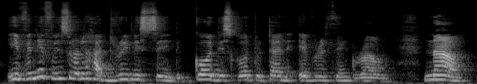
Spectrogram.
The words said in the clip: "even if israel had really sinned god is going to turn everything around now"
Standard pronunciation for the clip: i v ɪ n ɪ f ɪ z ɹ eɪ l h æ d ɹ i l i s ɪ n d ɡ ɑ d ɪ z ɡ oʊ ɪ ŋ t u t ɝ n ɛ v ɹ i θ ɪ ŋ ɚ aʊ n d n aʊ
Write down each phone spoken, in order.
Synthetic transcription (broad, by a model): i v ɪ n ɪ f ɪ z ɹ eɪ l h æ d ɹ i l i s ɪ n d ɡ ɑ d ɪ z ɡ oʊ ɪ ŋ t u t ɝ n ɛ v ɹ i θ ɪ ŋ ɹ aʊ n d n aʊ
